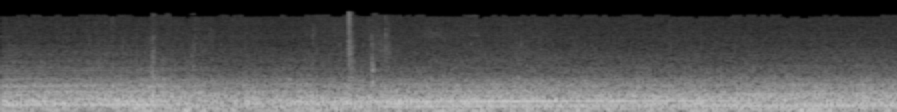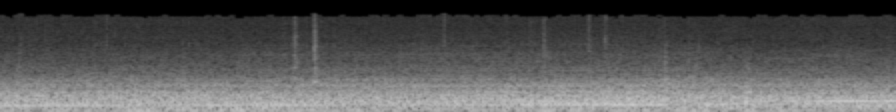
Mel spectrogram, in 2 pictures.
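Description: An Aston Martin drives on the Thruxton race circuit in third gear, its steady engine drone holding close and loud throughout with a slowly shifting pitch and no talk over it.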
